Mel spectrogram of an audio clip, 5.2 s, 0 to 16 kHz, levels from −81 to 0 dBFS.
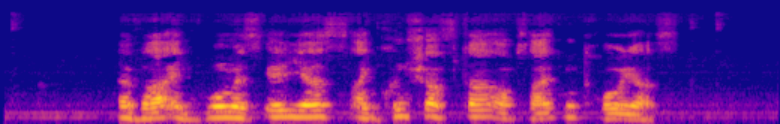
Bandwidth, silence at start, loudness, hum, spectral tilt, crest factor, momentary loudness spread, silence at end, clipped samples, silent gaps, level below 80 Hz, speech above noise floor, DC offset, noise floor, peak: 11.5 kHz; 0.8 s; -20 LUFS; none; -6.5 dB/octave; 18 dB; 9 LU; 0.85 s; under 0.1%; none; -54 dBFS; 35 dB; under 0.1%; -54 dBFS; -2 dBFS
